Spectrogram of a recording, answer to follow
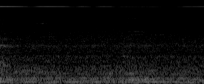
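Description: Faint, steady background hum with a low drone and no distinct sound event.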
